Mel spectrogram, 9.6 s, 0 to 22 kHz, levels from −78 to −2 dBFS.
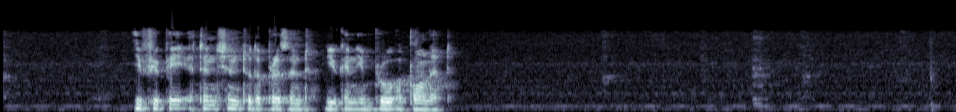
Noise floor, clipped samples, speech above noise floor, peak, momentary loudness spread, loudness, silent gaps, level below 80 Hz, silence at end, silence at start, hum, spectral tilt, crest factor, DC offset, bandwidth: -52 dBFS; under 0.1%; 38 dB; 0 dBFS; 5 LU; -15 LUFS; none; -54 dBFS; 1.95 s; 1.35 s; none; -5 dB/octave; 20 dB; under 0.1%; 8 kHz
